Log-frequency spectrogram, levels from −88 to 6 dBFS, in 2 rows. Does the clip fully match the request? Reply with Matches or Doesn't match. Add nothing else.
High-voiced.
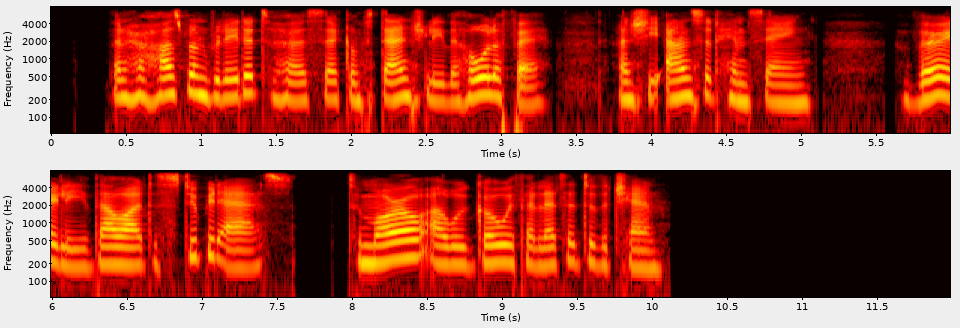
Matches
